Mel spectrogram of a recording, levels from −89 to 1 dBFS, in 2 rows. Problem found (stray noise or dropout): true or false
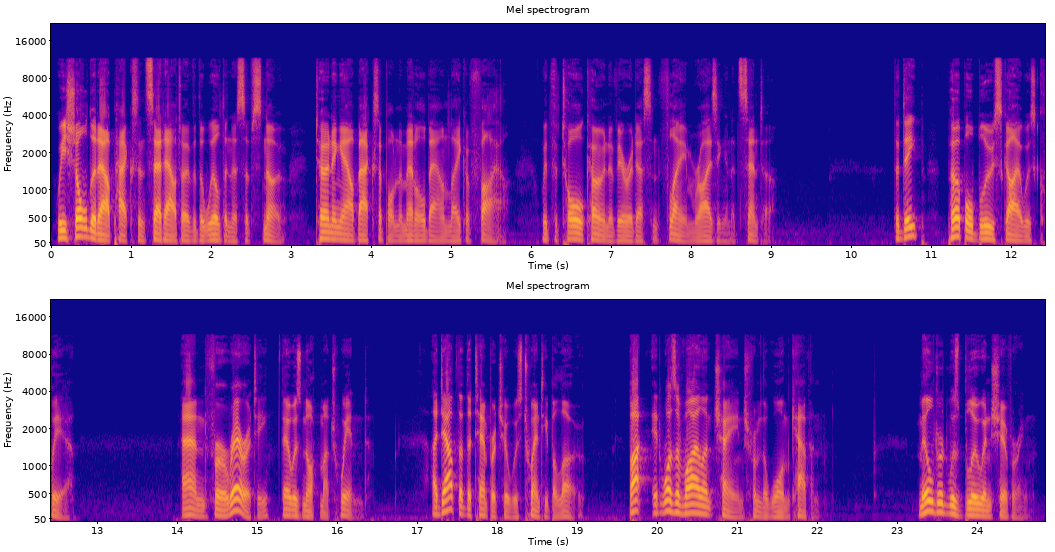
false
